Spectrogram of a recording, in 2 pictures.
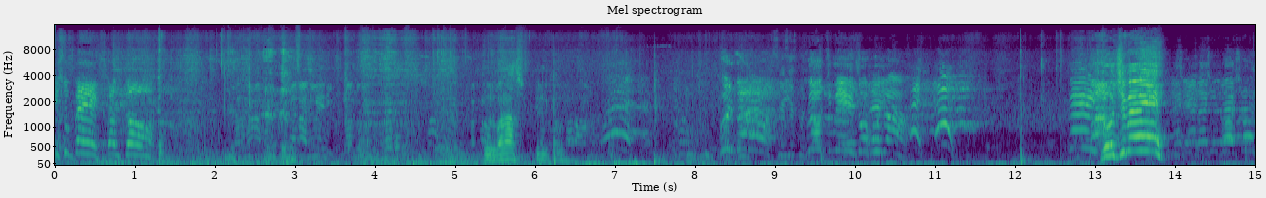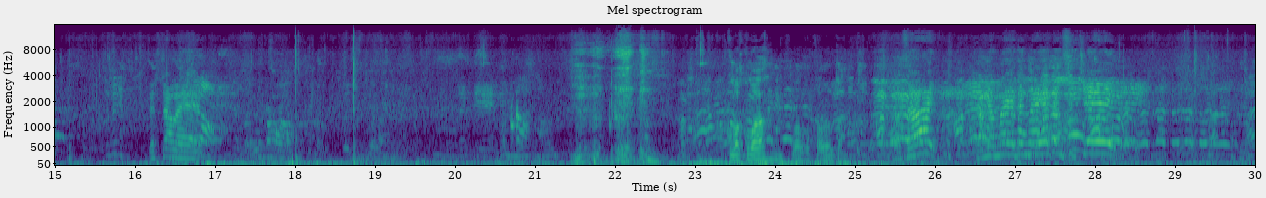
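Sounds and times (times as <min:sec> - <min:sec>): man shouting: 0:12.7 - 0:13.9.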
